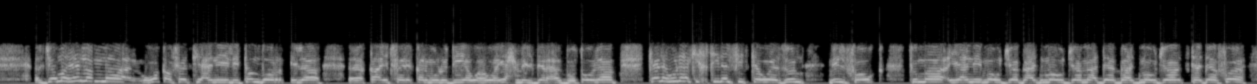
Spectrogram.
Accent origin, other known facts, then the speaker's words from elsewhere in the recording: Algeria; أنا كإعلامي جزائري أؤكد للجمهور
